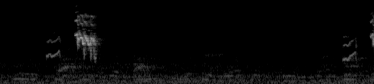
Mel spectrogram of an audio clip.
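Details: Budgerigar calling: a short rising harmonic note, then a loud harsh buzzy chirp, and a second similar pair at the end, with quiet room noise between.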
